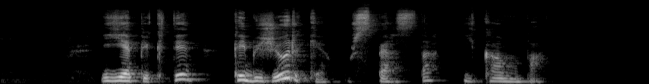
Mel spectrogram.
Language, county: Lithuanian, Klaipėda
